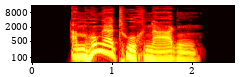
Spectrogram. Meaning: to be poor and starving
- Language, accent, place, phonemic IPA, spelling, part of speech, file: German, Germany, Berlin, /am ˈhʊŋɐˌtuːx ˈnaːɡn̩/, am Hungertuch nagen, verb, De-am Hungertuch nagen.ogg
